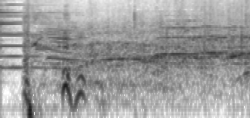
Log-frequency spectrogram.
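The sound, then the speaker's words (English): A single bright ding sound effect strikes once and rings on with shimmering overtones that slowly fade, over a faint murmur of background voices. “I think you should only, please only address me in the form of dings and buzzes.”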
